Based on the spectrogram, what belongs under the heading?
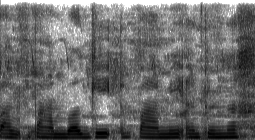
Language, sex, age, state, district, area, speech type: Manipuri, female, 18-30, Manipur, Thoubal, rural, spontaneous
